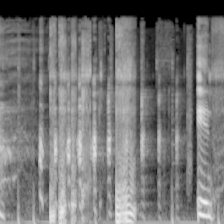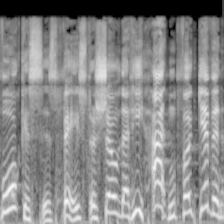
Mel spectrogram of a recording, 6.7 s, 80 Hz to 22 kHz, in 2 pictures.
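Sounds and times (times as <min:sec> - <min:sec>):
laughter: 0:00.0 - 0:02.9
sputtering fart noises: 0:00.7 - 0:02.4
speech: 0:03.0 - 0:06.7.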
